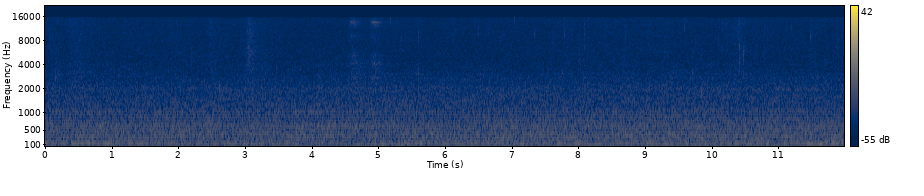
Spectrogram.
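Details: Steady low rumbling noise like a running machine or vehicle fills the recording, with no animal sound heard.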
